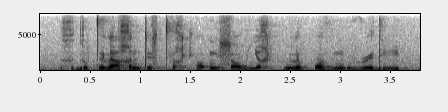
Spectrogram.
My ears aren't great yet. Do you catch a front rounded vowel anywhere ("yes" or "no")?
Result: yes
